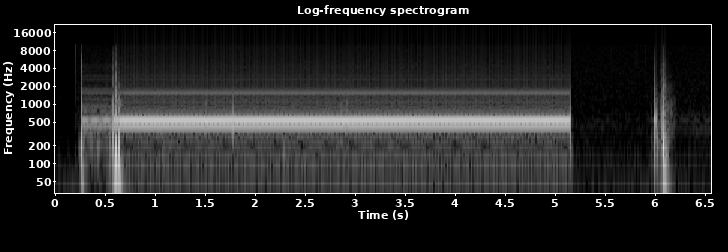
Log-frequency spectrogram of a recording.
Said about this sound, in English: Let's dial a 6. And then try to dial a digit that's a vacant level.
